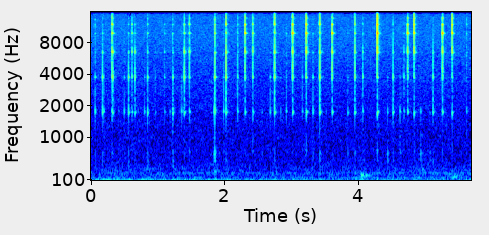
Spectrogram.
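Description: Long nails tap and scratch the ridged outer wall of a small ribbed peach ceramic bowl full of roasted pumpkin seeds, sitting on a bamboo plate. The result is a quiet, irregular run of sharp, bright ticks that die away almost instantly, over a faint low rumble.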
